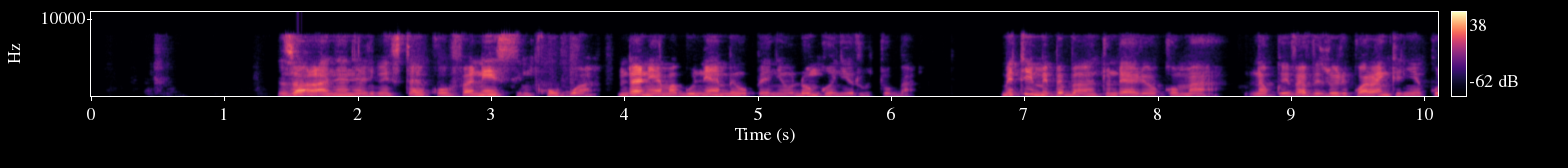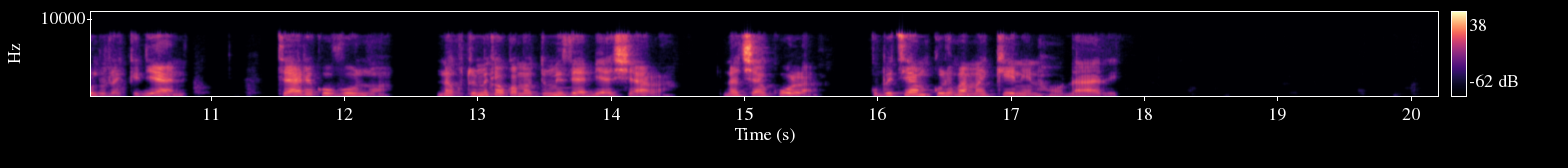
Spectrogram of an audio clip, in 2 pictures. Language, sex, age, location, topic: Swahili, female, 25-35, Dar es Salaam, agriculture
